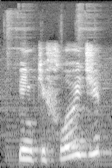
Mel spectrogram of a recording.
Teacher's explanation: Em português, se uma palavra termina em k ou em outras consoantes atípicas, adicionamos um i curtinho depois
